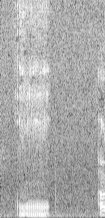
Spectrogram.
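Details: Sleeping French bulldog snoring heavily: a single loud, buzzing snore lasting about half a second, then quiet and the start of another.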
